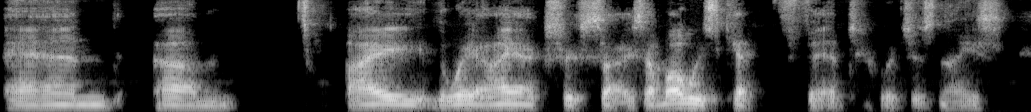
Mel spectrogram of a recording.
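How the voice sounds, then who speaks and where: Retired man in his sixties, low husky gravel, loose and rambling, interview guest. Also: little pitch movement, a little slow. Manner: rambling, self-deprecating, with frequent restarts. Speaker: voice-over artist guest. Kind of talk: casual interview chat.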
